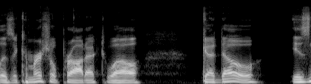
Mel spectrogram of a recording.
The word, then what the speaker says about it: Godot: a commercial product while gdau is not now saying G because that's how the official documentation says it should be pronounced for English speakers I have included a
